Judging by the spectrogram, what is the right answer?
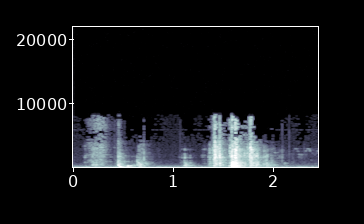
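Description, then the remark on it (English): A heavy door to a yard creaks and clunks open, with a couple of solid wooden knocks followed by a longer scraping swing, then fading quiet. “The door to the yard opened.”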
